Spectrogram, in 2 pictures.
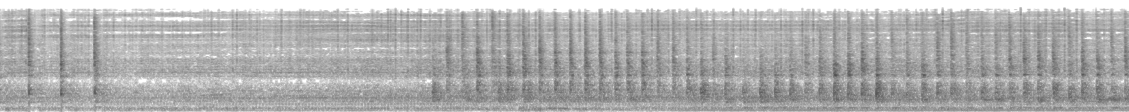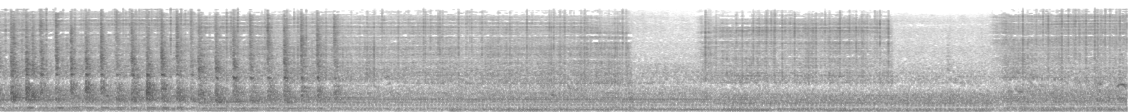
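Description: Metal being hammered in a rapid, even train of blows, several a second, lasting about a dozen seconds, with a few single blows just before. After it comes a steadier machine noise that breaks off briefly twice.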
